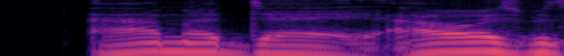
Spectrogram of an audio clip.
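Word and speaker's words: Amodei: Well, this is a dude named Dario A. Modi.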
